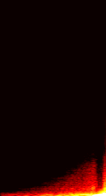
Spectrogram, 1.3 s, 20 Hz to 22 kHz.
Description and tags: Reverse Laser
Sound created from electric guitar sample. Editrd in Acid Pro 7.
aliens, laser, space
